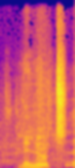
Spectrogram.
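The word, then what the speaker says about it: Lellouche: Y Gilles Lelouch, no sé si lo he dicho mal, pues perdóneme, señor Gilles. – Lelouch.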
